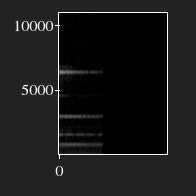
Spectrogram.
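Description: The last notes of a bright bell-like outro chime ringing on and fading away, cut off before the one-second mark, followed by complete silence.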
